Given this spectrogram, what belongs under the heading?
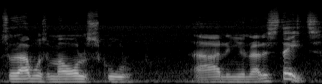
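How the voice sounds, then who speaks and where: A man with a strong non-native accent talks at a moderate pace. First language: not English. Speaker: restaurant owner. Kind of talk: casual conversation.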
